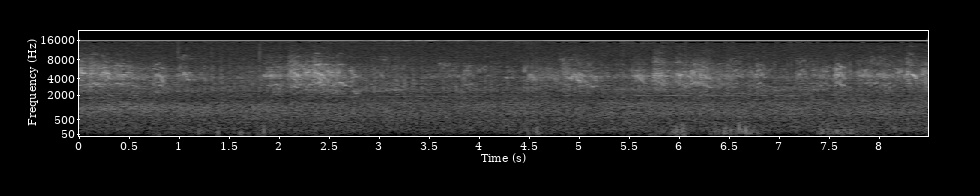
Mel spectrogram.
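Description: Birds chirping in short repeated bursts over a faint, steady background hum.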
